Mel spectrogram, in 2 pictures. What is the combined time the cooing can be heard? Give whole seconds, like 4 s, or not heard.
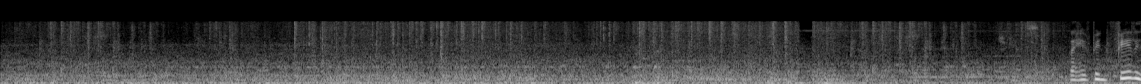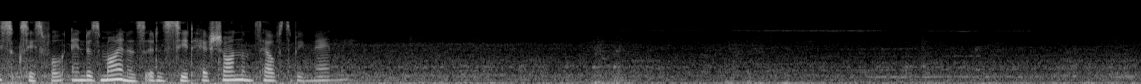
11 s.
